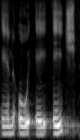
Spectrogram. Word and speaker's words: Noahic: And so that's N-O-A-H-I-C, pronounced Noahic covenant.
